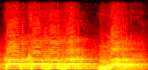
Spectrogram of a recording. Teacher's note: तो यहां पर अनुस्वार यहां लगा हुआ है, उसके बाद में क है, तो क वर्ग का पांचवा व्यंजन ङ। इसका उच्चारण कई लोग अशुद्ध करते हैं, ड कर देते हैं, जबकि ड नहीं है, इसका उच्चारण ङ है, क ख ग ग ङ।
